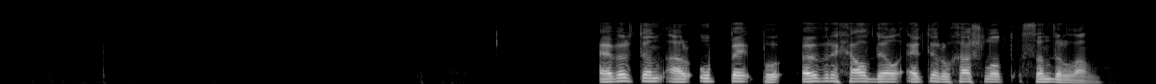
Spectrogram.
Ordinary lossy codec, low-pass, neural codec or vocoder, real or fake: none; 7.2 kHz; none; real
